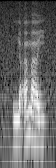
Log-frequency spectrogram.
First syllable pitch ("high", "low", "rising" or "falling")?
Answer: rising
